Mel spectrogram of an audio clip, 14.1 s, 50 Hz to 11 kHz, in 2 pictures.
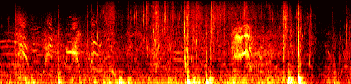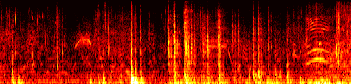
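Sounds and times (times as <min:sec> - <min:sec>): knocks against kayak hull: 0:05.6 - 0:07.6.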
